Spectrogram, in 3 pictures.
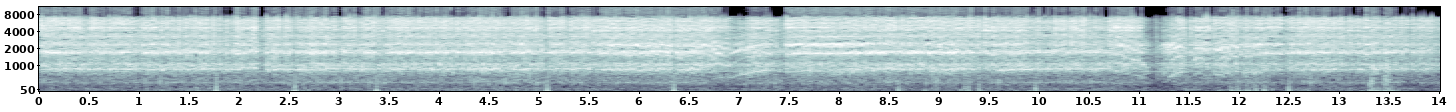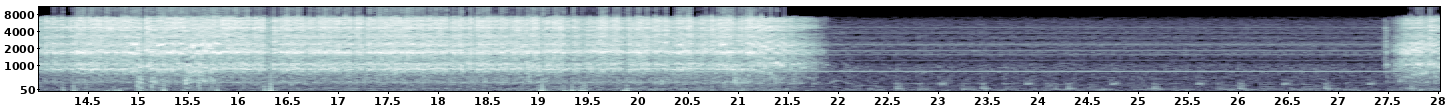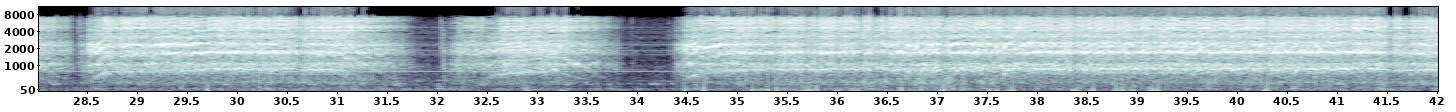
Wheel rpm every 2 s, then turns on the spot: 230, 230, 230, 190, 230, 120, 220, 230, 230, 240, 170, 0, 0, 10, 140, 140, 80, 150, 220, 210, 220.
none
